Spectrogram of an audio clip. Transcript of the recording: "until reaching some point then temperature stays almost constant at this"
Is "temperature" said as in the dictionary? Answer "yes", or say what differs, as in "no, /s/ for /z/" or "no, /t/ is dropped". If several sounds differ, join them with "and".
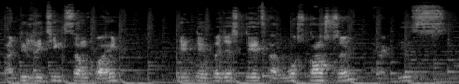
no, /ɹ/ is dropped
